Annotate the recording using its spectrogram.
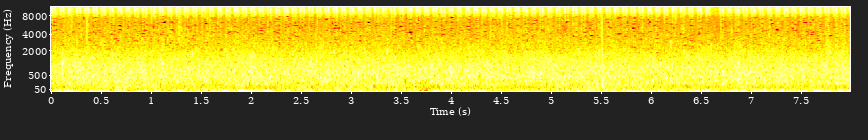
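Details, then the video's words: Nighttime riverside crickets keep up a continuous thin high-pitched buzz, steady in loudness, with a soft wash of flowing river and occasional faint crackles from a campfire. "Crackling Fire, Crickets, Ambient Nature Sounds"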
